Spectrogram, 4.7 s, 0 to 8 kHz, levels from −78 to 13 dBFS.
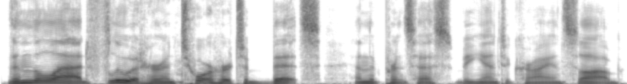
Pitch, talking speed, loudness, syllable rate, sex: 125 Hz, 240 wpm, -18 LUFS, 4.9 syllables/s, male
